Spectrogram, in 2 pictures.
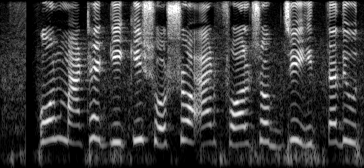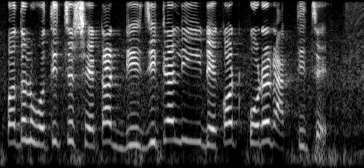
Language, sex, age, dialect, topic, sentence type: Bengali, female, 25-30, Western, agriculture, statement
